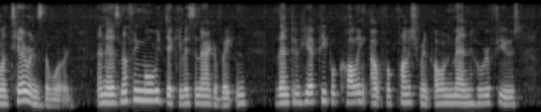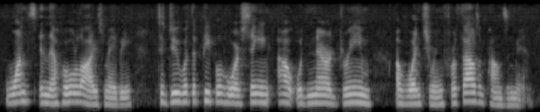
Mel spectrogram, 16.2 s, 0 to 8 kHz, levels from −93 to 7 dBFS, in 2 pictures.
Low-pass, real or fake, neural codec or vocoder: 7.2 kHz; fake; codec, 24 kHz, 3.1 kbps, DualCodec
